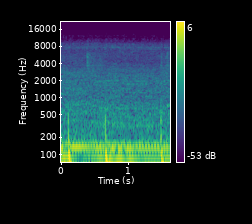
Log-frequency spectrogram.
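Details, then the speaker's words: Dodge Charger/Challenger after repairs including an evap leak, jump-started: steady low, even, quiet idle with no knocks or ticks; normal idle. "let's get this thing fired up gotta boost it up and let you out hear our room i hear that how quiet that is"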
